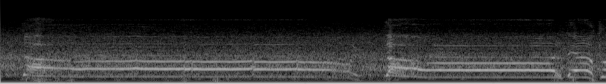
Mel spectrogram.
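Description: A Spanish-language football commentator's long, drawn-out goal cry: one note held for about three and a half seconds, sinking slightly, a quick breath, then held again. It announces a goal.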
